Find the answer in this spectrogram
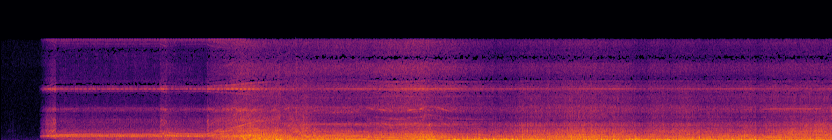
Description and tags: Phantom Quadcopter takes off
Phantom Quadcopter - motors start and rapid lift off.
Flight, take-off, Phantom, Motors, Quadcopter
